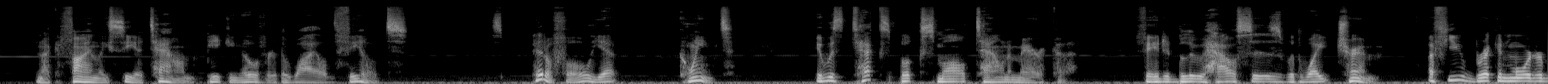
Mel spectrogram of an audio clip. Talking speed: 115 wpm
